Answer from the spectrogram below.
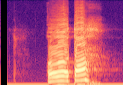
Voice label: "know", akateko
